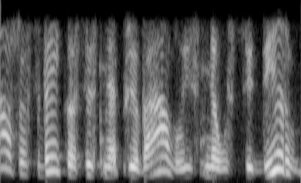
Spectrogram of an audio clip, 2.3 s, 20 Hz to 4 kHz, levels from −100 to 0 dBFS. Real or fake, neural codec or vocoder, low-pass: real; none; 3.6 kHz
